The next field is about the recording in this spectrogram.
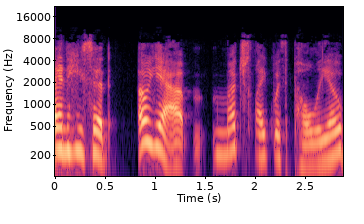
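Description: A woman's voice with very wide pitch swings, in dry, close sound with no echo and a quiet background. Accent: American. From Florida, Tampa Bay area. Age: 50s. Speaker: caller. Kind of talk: call-in conversation.

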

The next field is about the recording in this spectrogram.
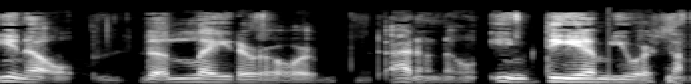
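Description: A woman's very deep, low voice with an American accent, at a fairly slow pace with ordinary pitch variation. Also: dry, close sound with no echo. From Georgia, US South. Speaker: caller. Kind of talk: call-in show.

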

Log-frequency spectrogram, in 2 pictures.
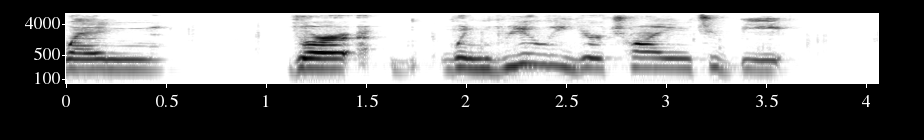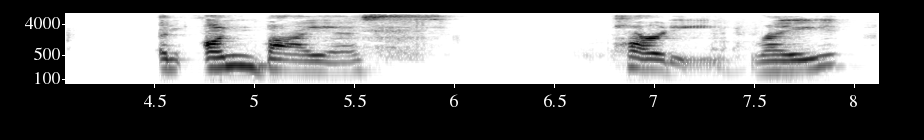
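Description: The loudness swings widely and the pace is very slow. Long pauses come often, with ordinary pitch variation. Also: woman, medium pitch for a woman. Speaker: caller. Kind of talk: casual chat. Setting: phone call.

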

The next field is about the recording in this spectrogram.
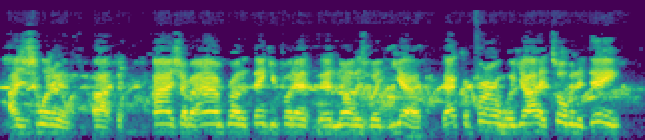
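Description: Amid noticeable background noise, a man races along at a very fast pace. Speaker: caller. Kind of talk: testimony-style Bible comment. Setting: phone call.

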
